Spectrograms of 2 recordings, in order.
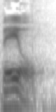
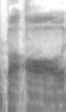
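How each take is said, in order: First: The name has its common, everyday pronunciation. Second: The name has a scholarly, learned pronunciation.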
